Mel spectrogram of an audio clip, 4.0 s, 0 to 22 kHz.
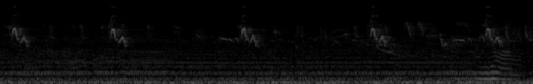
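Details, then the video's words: Honey bees foraging on poppies covering a field on a morning of 29 May 2022, a bee at almost every flower; a steady low hum runs throughout, with bright chirping bird notes repeating roughly once a second above it. "Arılar Gelincik Tarlasında Coşuyor"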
